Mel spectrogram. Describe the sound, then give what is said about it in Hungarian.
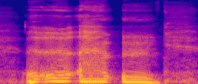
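A voiced throat clearing performed as a storytelling sound effect: a few throaty, tonal bursts of 'ahem', moderately loud and alone, with short gaps between them. “megköszörülte a torkát.”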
